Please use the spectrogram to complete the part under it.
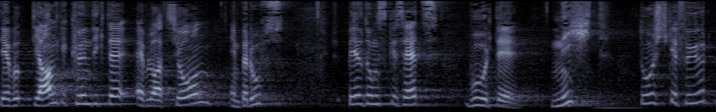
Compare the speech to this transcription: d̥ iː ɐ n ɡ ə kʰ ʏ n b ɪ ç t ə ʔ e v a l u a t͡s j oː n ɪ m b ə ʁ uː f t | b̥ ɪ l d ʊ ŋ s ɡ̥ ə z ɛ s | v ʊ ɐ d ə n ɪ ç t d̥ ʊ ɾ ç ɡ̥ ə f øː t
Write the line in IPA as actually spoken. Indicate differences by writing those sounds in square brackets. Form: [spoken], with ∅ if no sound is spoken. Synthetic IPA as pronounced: d̥ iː [ɑ] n ɡ ə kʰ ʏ n [d] ɪ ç t ə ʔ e v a l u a t͡s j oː n ɪ m b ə ʁ uː f [s] | b̥ ɪ l d ʊ ŋ s ɡ̥ ə z ɛ [t͡s] | v ʊ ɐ d ə n ɪ ç t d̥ ʊ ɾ ç ɡ̥ ə f [yː] t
